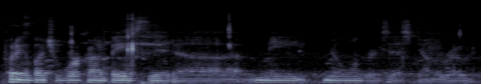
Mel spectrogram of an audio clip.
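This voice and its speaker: Male streamer, low voice, casual gameplay chat over clearly noisy audio. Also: little pitch movement, normal speed. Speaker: video game streamer, host.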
